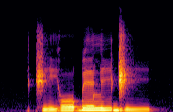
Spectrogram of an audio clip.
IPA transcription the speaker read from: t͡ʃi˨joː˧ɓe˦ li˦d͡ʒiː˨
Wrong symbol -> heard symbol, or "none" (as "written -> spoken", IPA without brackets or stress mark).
none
